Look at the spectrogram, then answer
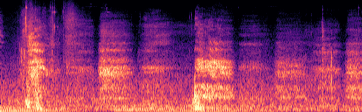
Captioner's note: hard breathing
